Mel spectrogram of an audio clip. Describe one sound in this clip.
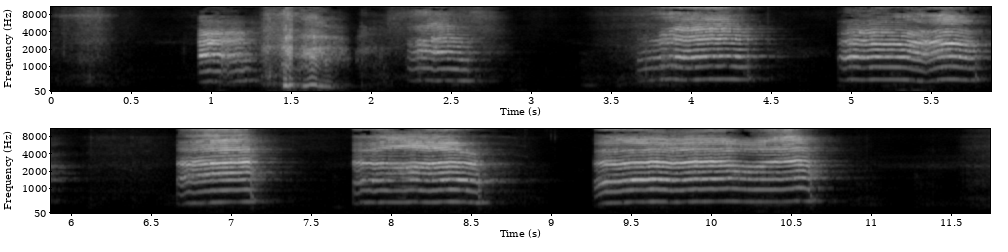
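A baby whines and fusses close by in short, drawn-out cries.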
